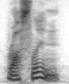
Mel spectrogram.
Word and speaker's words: Rosslyn: me a little video telling me how to pronounce that and i'm hoping that i uh got it right rosslyn anyway uh let's get to those templar legends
